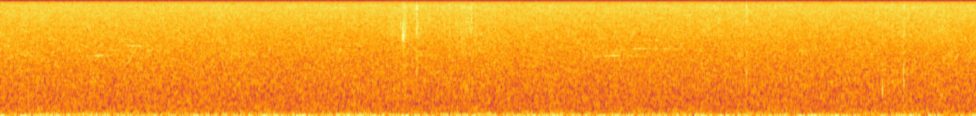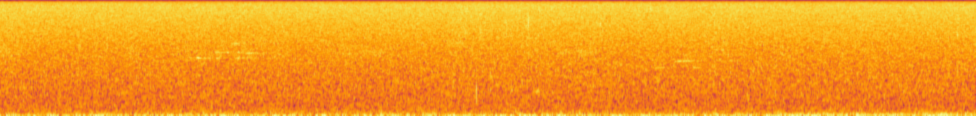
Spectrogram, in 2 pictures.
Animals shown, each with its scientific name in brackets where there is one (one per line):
Hermit Thrush (Catharus guttatus)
